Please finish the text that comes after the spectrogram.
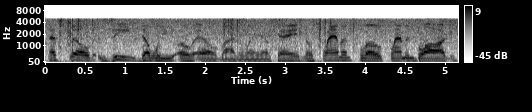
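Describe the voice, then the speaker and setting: A man's voice: medium pitch, moderate pace, dull audio, noisy background. A man co-hosting a casual radio talk show, rambling and stumbling over his words, on a shortwave broadcast. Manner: rambling, hesitant with frequent stumbles.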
